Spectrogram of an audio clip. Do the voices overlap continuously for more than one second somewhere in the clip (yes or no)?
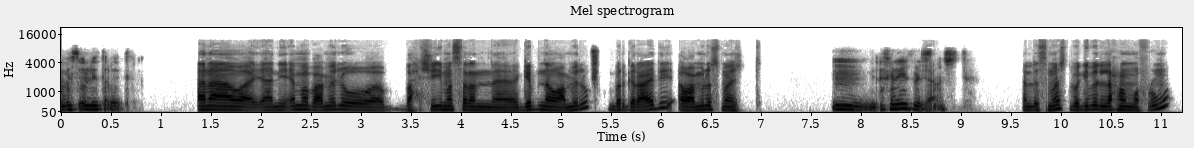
no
